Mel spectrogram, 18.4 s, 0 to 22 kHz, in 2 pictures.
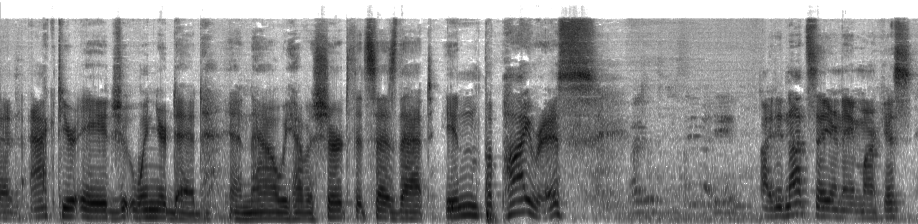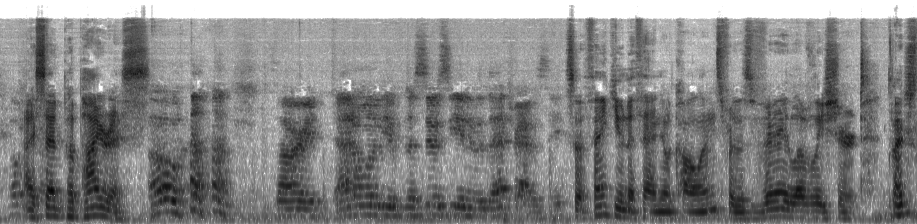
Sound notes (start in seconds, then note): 10.7 laughs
